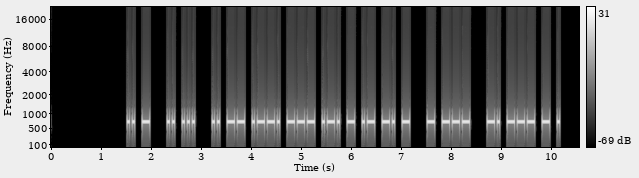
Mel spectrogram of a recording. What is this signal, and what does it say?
Morse code, heard as a keyed tone, about 24 wpm, 700 Hz. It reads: IT IS IMPORTANT TO NOTE
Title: Speed-Racing - Sets of 5 Words 20wpm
